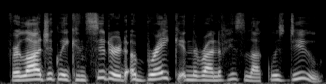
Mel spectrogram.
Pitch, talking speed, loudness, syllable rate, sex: 215 Hz, 240 wpm, -18 LUFS, 6.1 syllables/s, female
